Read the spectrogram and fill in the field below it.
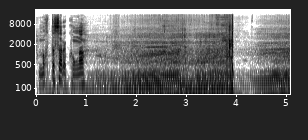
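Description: A motorcycle engine rumbles and revs up as the motorcycle speeds up.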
